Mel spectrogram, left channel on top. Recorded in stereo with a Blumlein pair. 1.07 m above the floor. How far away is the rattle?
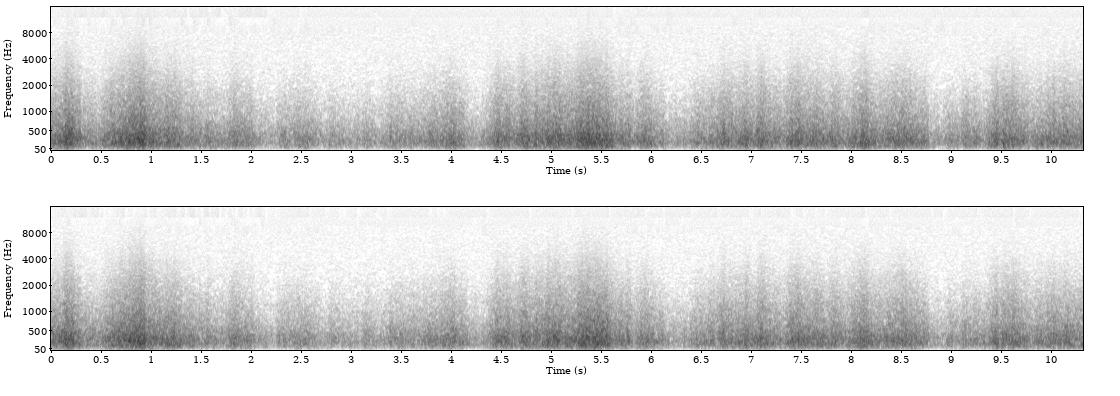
No rattle in this recording.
